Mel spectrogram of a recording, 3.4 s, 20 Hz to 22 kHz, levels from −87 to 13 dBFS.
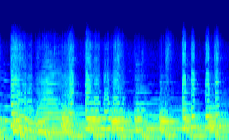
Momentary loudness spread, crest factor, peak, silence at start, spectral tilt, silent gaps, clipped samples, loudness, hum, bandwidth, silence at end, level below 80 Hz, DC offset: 3 LU; 14 dB; -16 dBFS; 0 s; -6.5 dB/octave; none; under 0.1%; -30 LUFS; none; 11 kHz; 0 s; -50 dBFS; under 0.1%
